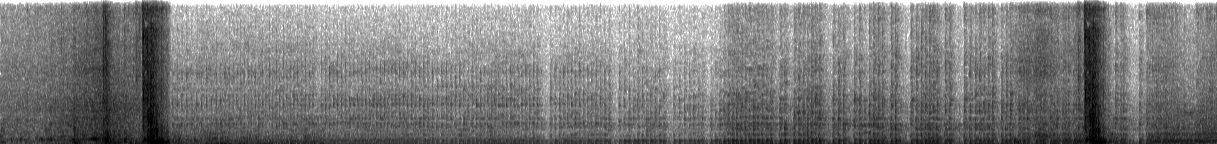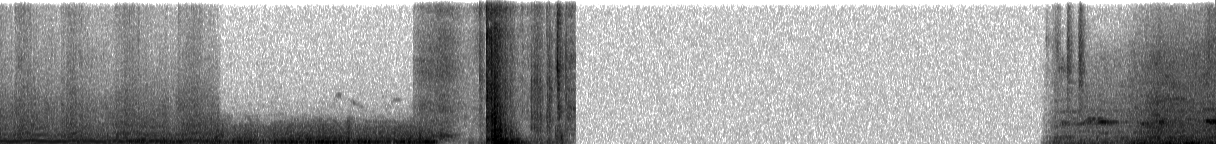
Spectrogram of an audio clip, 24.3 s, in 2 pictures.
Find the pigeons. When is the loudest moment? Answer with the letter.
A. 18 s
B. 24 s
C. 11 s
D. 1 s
D.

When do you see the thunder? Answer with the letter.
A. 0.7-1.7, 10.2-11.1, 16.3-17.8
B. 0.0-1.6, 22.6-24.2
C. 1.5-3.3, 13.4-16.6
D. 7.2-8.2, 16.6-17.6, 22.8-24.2
C.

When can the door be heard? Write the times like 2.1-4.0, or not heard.
0.7-1.7, 10.2-11.1, 16.3-17.8.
